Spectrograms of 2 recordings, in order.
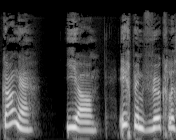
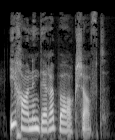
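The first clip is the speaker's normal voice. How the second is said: ordinary talk, nothing marked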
